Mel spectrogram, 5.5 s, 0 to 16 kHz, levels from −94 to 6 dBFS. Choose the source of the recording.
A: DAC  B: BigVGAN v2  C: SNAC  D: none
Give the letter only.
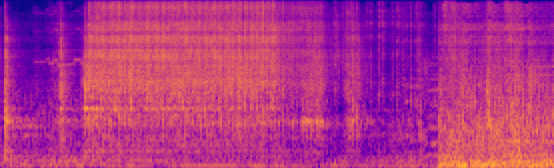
B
